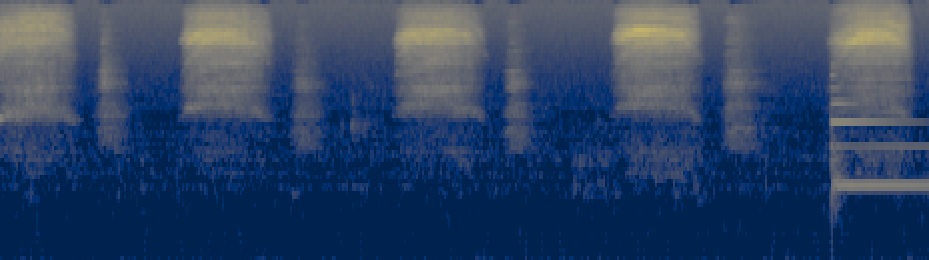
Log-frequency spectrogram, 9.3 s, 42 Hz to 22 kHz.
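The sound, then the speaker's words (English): Powerful breaths during a breathwork exercise: forceful inhales alternating with soft exhales through the mouth, repeating in a steady rhythm of a few cycles. The breathing is moderately quiet, with no talking. “40 to 50 powerful breaths. Inhale powerfully and a soft exhale through the mouth like this.”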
